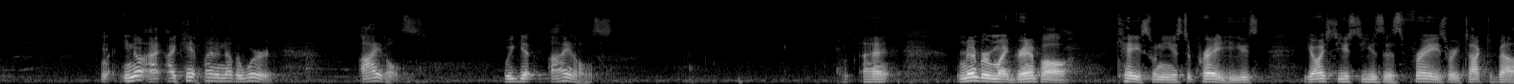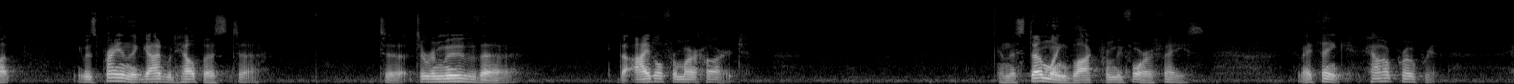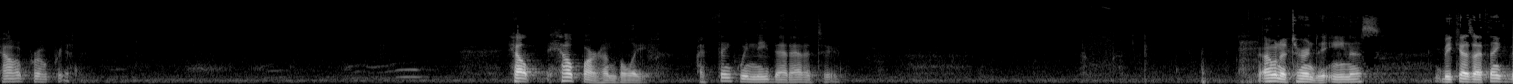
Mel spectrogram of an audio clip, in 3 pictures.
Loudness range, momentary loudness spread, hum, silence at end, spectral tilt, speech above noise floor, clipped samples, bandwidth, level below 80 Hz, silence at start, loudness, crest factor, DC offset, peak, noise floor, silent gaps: 12 LU; 19 LU; none; 0 s; -7 dB/octave; 34 dB; under 0.1%; 12 kHz; -68 dBFS; 1 s; -21 LUFS; 24 dB; under 0.1%; 0 dBFS; -55 dBFS; none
